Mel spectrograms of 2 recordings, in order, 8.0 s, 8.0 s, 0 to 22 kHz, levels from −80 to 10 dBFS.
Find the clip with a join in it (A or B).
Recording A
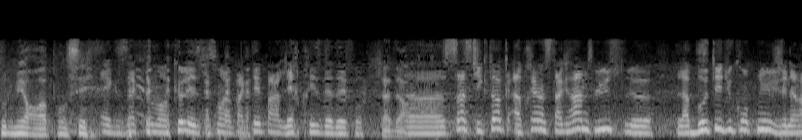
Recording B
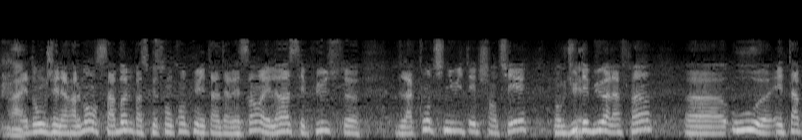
A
